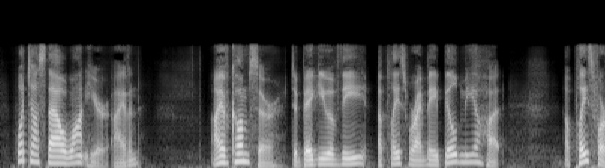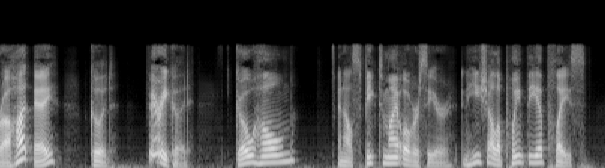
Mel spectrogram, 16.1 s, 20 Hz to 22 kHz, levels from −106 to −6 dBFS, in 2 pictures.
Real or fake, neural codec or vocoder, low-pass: fake; codec, 16 kHz, 1 kbps, X-Codec, WavLM features, trained on Multilingual LibriSpeech; 7.2 kHz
